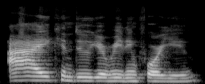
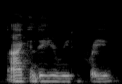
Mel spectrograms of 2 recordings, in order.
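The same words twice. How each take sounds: First: Said in the usual way. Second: Quick, much softer repeat; quiet aside. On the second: Real, not acted. Astrologer offering viewers a reading, quiet aside. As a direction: toss it off low and fast.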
